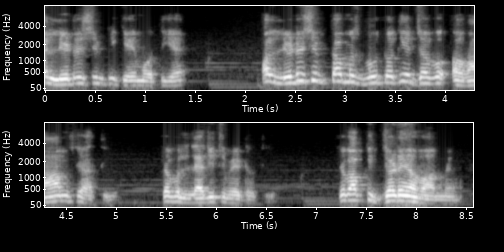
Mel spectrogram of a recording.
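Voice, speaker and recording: Guy panelist on a talk show, lively and teasing, kinda high voice, soft music behind. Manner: animated, teasing questions to the host. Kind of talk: political talk show discussion.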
